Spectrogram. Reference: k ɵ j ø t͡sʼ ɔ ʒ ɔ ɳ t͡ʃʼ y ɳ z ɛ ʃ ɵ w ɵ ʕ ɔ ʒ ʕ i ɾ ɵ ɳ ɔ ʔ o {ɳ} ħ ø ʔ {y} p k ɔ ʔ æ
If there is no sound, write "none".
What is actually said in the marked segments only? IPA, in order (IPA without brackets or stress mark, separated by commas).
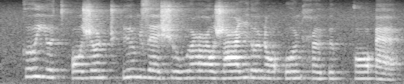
ɳ, ø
